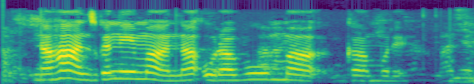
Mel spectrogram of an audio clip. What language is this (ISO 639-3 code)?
kin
